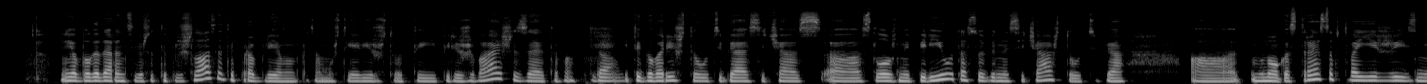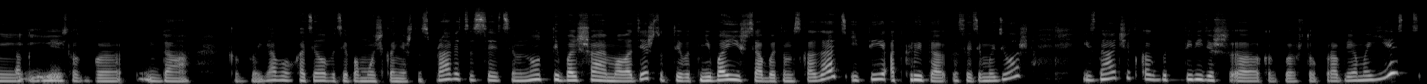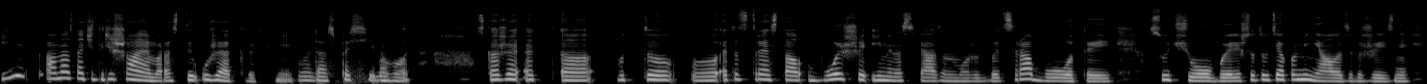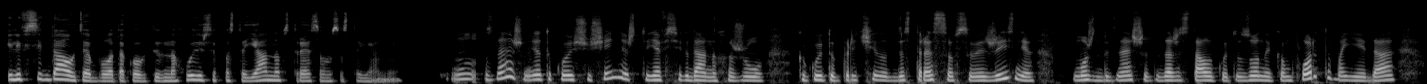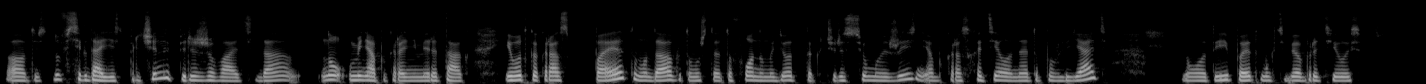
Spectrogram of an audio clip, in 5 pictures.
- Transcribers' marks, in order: none
- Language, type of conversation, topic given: Russian, advice, Какие короткие техники помогут быстро снизить уровень стресса?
